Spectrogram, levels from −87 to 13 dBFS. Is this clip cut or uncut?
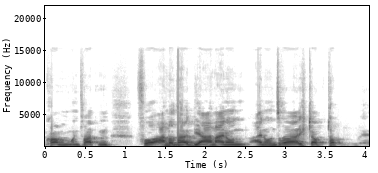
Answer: uncut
